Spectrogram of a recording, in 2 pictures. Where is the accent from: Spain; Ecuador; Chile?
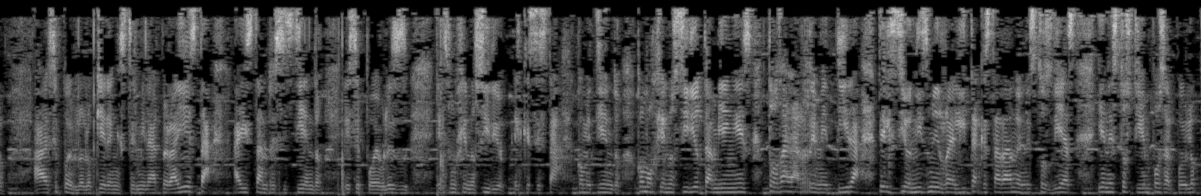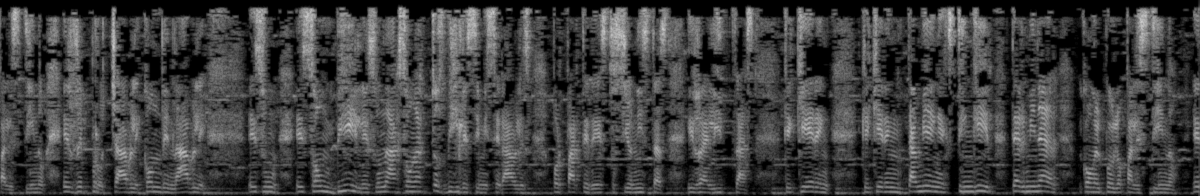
Ecuador; esa dignidad que nos representa como ecuatorianos, ecuatorianas, latinoamericanas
